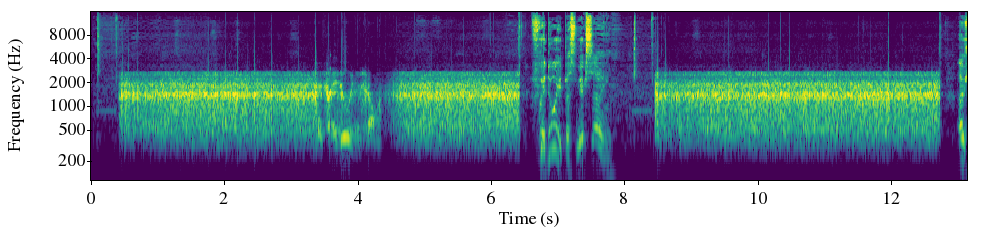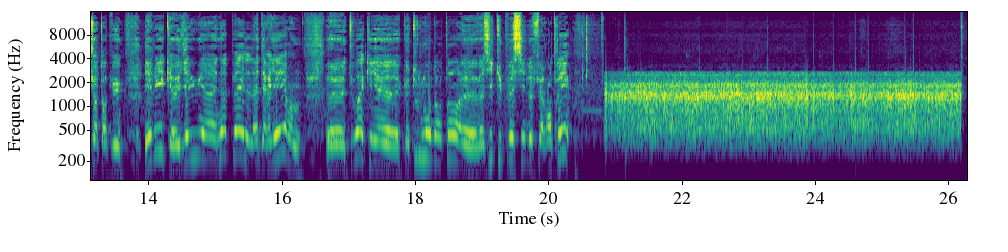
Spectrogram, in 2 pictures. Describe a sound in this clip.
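Radio static hisses steadily from a loudspeaker, breaking off now and then.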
